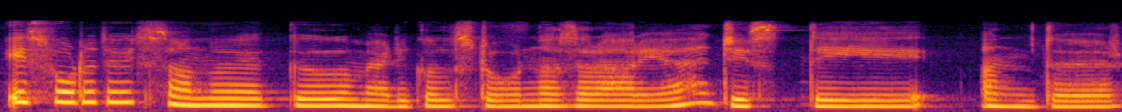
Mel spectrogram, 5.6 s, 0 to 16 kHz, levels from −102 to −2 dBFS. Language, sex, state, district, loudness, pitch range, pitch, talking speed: Punjabi, female, Punjab, Kapurthala, -16 LUFS, 195-230 Hz, 205 Hz, 170 wpm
